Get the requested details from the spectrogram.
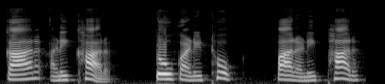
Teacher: परदेशातले अ मराठी भाषक मराठी किंबहुना भारतीय भाषांमधल्या शब्दाच्या सुरुवातीला येणारी अक्षर क ट प उच्चार उच्चारताना महाप्राणाचा वापर करतात या अक्षरांच्या ऐवजी ते ख थ ठ फ असे उच्चार करतात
